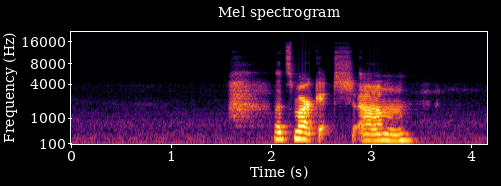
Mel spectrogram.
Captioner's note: sighs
